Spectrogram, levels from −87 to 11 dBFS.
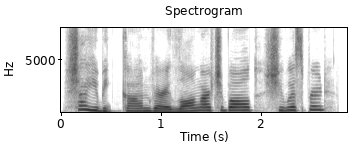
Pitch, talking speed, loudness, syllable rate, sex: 255 Hz, 190 wpm, -16 LUFS, 5.4 syllables/s, female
